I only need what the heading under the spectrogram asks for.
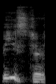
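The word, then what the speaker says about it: Bicester: It's pronounced Beaster.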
